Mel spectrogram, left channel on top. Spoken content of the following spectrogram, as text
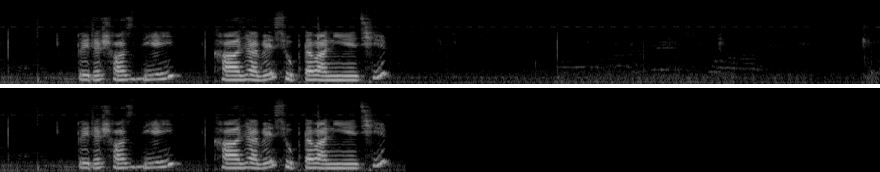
তো এটা সস দিয়েই খাওয়া যাবে। স্যুপটা বানিয়েছি।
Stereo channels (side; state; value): right; drops out; at 4.0 s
